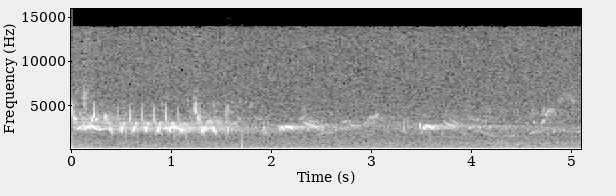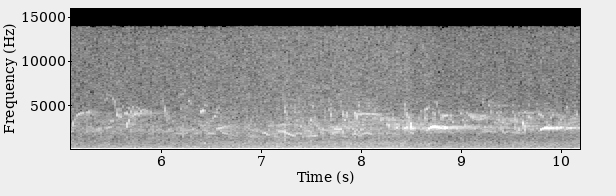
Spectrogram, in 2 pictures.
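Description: Wild birds singing and calling, with many short chirps and whistled notes and a fast run of repeated high notes in the first second and a half. Underneath is a steady low background noise.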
